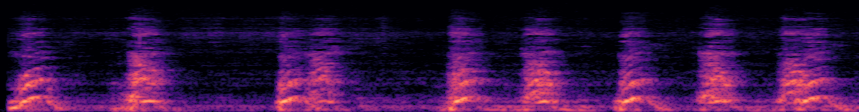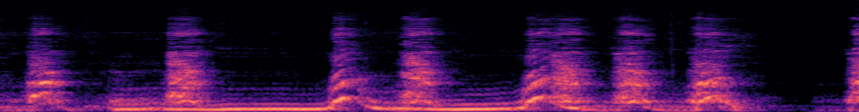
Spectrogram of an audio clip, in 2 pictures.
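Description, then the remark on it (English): Two dogs bark back and forth in quick, overlapping bursts, one pitch slightly deeper than the other, with a low growling whine sustained between barks midway through. Fairly loud. “So is that two dogs barking or is that just one? That's two.”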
